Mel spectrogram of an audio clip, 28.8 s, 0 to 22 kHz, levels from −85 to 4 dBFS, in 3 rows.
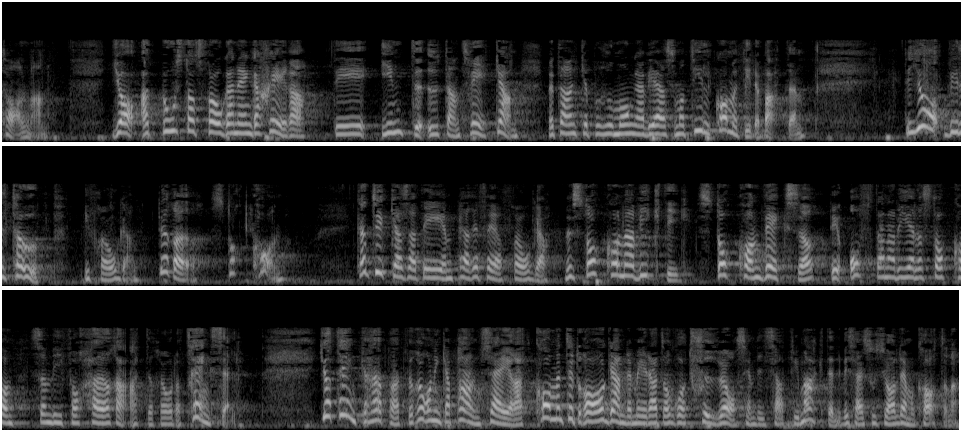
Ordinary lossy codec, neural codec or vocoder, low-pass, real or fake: MP3, 32 kbps; none; 7.2 kHz; real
